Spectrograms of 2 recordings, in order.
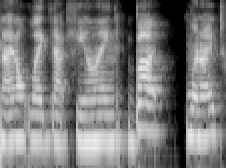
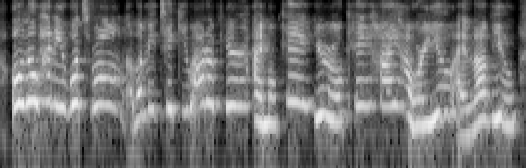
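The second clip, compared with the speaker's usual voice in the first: very high-pitched cooing mom voice; hammed-up mom doting on her crying child; fussing mom. Mom rushing in to her crying kid, exaggerated high fussing. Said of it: "the kid's crying and mom goes in".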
